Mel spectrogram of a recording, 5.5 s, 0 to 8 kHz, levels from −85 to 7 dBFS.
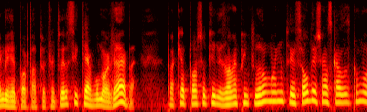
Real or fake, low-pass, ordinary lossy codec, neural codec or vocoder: fake; none; none; codec, 16 kHz, 1 kbps, FreqCodec, larger model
